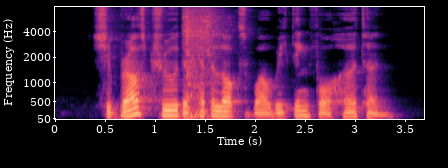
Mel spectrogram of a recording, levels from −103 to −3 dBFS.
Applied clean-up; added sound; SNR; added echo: classical method log-MMSE.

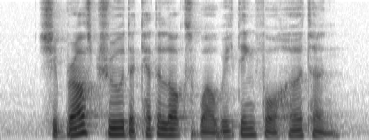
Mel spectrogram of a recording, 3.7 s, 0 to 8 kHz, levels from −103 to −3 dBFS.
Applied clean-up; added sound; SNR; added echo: none; none; none; none.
